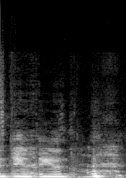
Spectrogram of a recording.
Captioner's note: laughing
